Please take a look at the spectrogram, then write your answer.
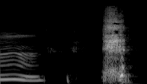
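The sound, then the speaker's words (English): A loud throat clearing: a brief voiced hum, a short pause, then one harsh, raspy burst of air, heard alone without speech. “And to clear my throat.”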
